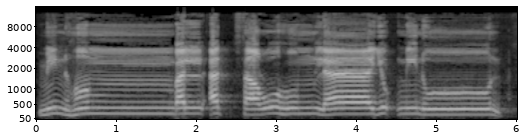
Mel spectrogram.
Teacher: حمزہ کو تھوڑا جھٹکے سے پڑھیں گے · میم ساکن کے بعد با آ گئی، اخفاء شفوی ہے ، اس کے بعد را مدموم ہونے کی وجہ سے مفخم · نون ساکن کے بعد حرف اظہار ہا ہے، نون پہ اظہار ہوگا ، میم ساکن کے بعد با آ رہی ہے، منہم بل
